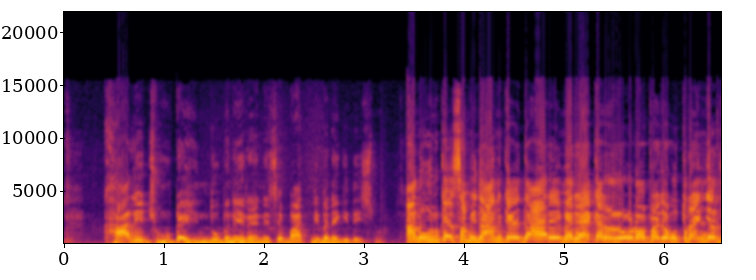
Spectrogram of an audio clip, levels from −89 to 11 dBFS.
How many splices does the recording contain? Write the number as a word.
one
